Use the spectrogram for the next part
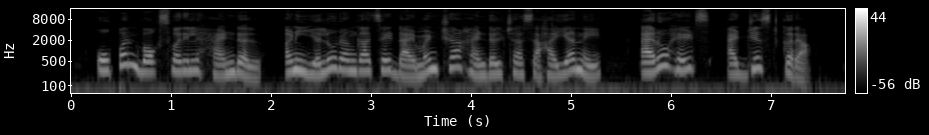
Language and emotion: Marathi, neutral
